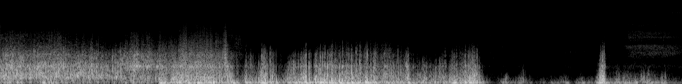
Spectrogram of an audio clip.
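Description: Loud gusts of wind buffet the microphone in heavy rumbling bursts on a Wiltshire hillfort walk, then drop away abruptly to near quiet with a last short gust.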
